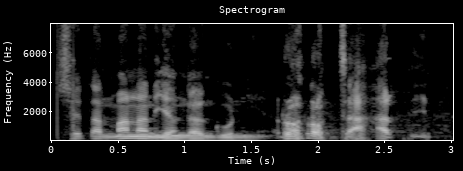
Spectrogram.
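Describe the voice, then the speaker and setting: A male pastor preaching a sermon with animated storytelling, often laughing and acting out scenes, in a convention hall. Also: lowish voice, moderate pace, gravelly. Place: large convention hall, Christmas service.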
